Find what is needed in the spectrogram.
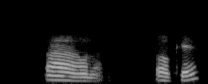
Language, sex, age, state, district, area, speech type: Telugu, female, 30-45, Telangana, Peddapalli, rural, conversation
